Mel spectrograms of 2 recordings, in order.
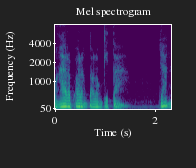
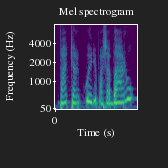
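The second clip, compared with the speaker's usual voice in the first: high, slow imitated wail; mock crying; 12 semitones higher, 4 dB louder than usual. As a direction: wail it like someone in tears. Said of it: "nangis depan saya". (menirukan tangisan, nada tinggi)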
